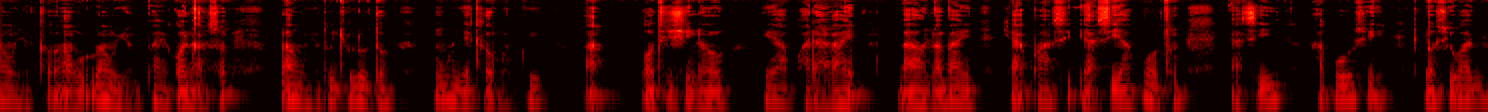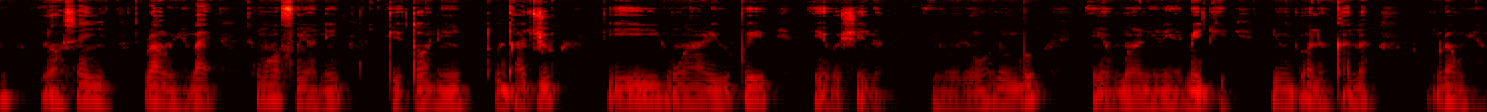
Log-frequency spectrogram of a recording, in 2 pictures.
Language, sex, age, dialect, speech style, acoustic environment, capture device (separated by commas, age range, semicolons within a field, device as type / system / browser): Yoruba, male, 25-34, Nigeria - Lagos Yoruba, excited; focused; relaxed, people talking; traffic; silence; nature, mobile / Linux / Chrome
